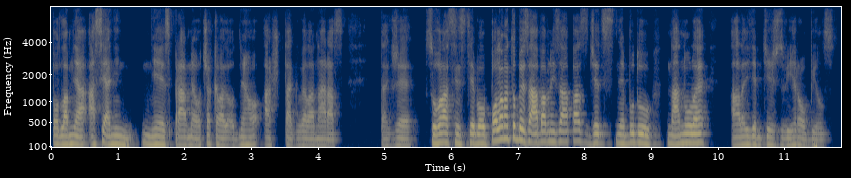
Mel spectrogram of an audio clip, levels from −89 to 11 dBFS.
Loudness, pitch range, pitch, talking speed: -28 LUFS, 110-145 Hz, 125 Hz, 170 wpm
